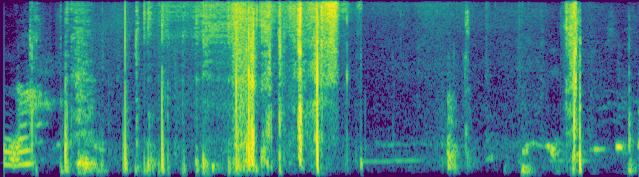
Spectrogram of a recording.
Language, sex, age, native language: Icelandic, male, 8, Icelandic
